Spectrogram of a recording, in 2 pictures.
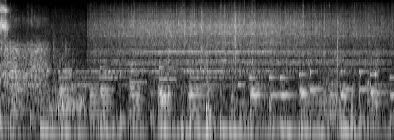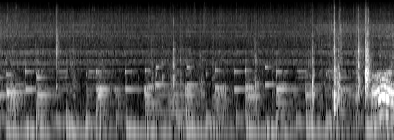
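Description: A Casdon toy Dyson vacuum cleaner sucks up plastic beads, its whirring motor running under a rapid clattering rattle of beads tumbling through the mechanism, with sharper clicks near the end.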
